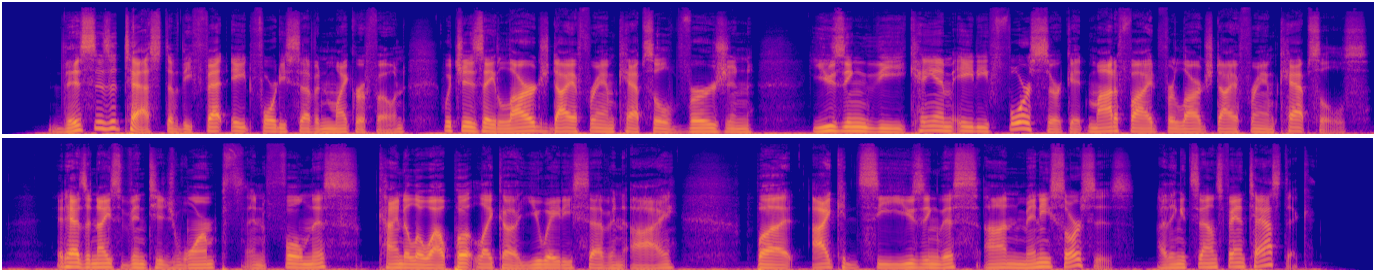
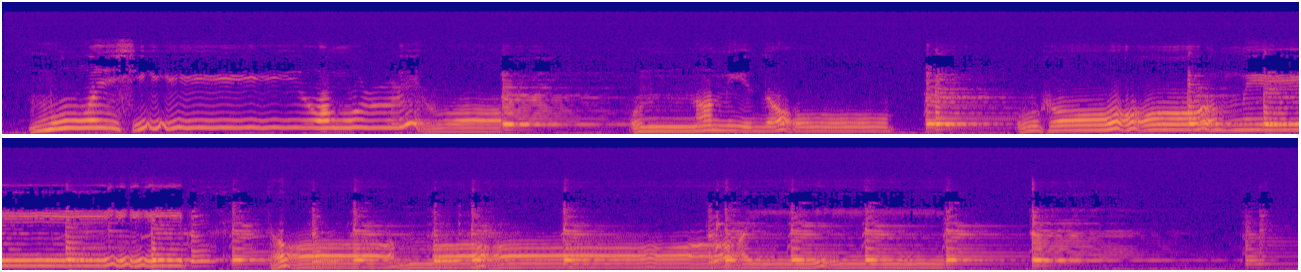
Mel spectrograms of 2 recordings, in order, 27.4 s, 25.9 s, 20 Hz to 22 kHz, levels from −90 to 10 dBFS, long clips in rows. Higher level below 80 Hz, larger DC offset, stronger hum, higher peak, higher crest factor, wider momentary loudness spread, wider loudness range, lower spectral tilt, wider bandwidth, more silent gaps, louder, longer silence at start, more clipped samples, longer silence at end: first, -36 dBFS vs -52 dBFS; neither; neither; first, 0 dBFS vs -6 dBFS; about the same, 22 dB vs 18 dB; about the same, 13 LU vs 14 LU; second, 3 LU vs 6 LU; second, -5 dB/octave vs -8 dB/octave; first, 18 kHz vs 16 kHz; neither; first, -21 LUFS vs -24 LUFS; about the same, 0.3 s vs 0.25 s; neither; first, 0.55 s vs 0 s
